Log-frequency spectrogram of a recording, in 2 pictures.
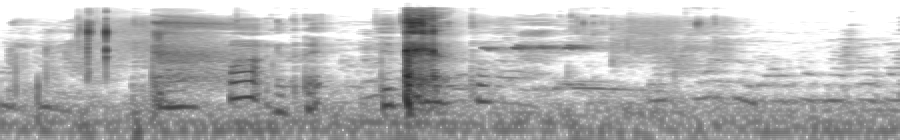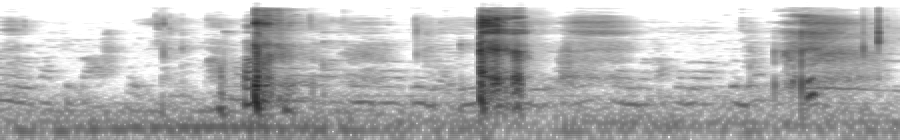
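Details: A few short, sharp coughs from a child, with soft vocal sounds and throat noises between them.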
